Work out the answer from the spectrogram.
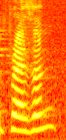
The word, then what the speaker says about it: present: She gave me a present is also it's a noun. So the stress is on the first syllable.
